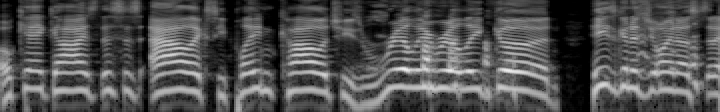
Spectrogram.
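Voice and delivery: loud, high calling out. A speaker retells a man announcing him to the group, retelling someone yelling. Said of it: "and he yells".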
